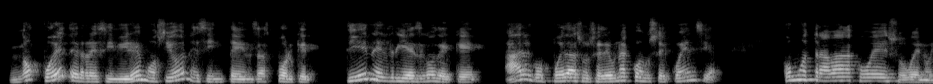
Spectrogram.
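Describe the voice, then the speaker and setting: A man's voice: on the high side, dark tone, dull audio. A man with a Mexican accent, a psychologist giving a conversational motivational talk full of rhetorical questions. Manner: conversational, asks rhetorical questions, addresses audience as friends. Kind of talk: motivational lecture.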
